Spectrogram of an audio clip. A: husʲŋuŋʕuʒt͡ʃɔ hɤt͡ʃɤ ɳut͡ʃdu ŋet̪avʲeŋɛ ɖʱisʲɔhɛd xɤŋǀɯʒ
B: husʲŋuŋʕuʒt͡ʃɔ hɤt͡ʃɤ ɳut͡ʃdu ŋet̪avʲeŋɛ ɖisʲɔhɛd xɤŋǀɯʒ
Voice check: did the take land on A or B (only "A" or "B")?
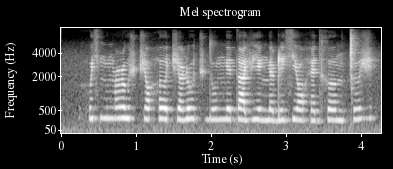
B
